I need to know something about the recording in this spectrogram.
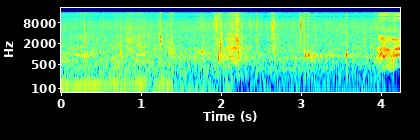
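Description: A small rubber handball slapped by hand and smacking off a concrete wall and court in a string of sharp cracks during a rally. A low hum runs under the first second and a half.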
